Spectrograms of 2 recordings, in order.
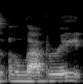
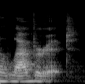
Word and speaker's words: elaborate: I'll talk about is elaborate and elaborate so there are two words they're spelled the same and they're related but the difference in pronunciation means like the difference in their meaning so elaborate is a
